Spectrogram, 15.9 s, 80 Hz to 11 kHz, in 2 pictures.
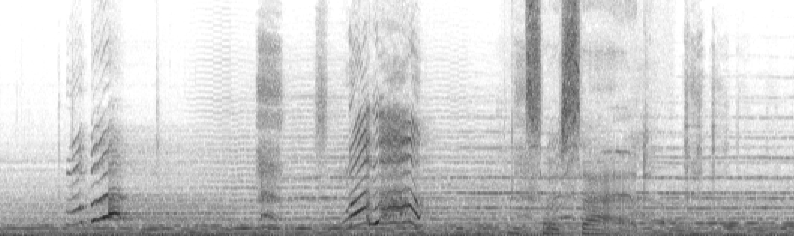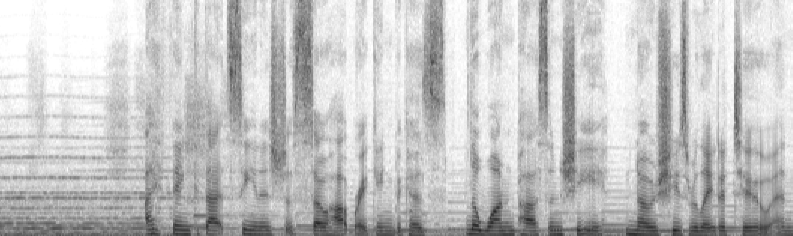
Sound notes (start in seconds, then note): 2.6 sobbing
